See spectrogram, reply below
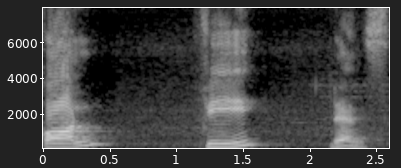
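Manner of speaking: "confidence" very slow, each syllable set apart.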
